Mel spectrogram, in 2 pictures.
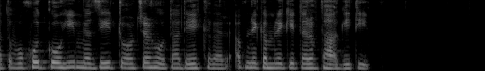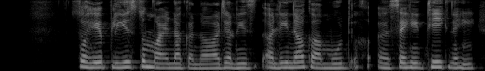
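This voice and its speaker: Her mid-range voice has a slightly mellow quality as she narrates a scripted romance audiobook. All the characters' lines come out in an almost plain delivery, and she makes small restarts along the way.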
